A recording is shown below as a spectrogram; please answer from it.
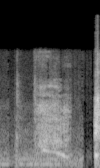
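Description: A person clears their throat in one short, harsh rasp, close and loud, followed by a brief sharp burst after a gap of silence.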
